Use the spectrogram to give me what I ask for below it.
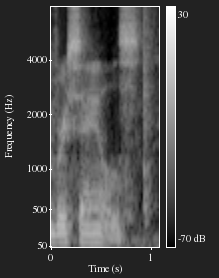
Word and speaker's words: Versailles: So you know the French city of Versailles. Yes. Yeah. We have one in Missouri as well, but they insist on pronouncing it Versailles.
